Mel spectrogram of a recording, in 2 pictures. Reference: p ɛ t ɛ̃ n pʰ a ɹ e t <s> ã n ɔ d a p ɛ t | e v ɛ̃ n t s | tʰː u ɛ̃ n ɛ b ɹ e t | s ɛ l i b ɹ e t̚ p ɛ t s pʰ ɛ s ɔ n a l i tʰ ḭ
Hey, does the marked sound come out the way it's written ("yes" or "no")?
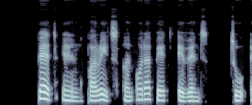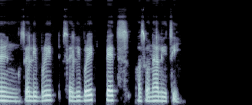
yes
